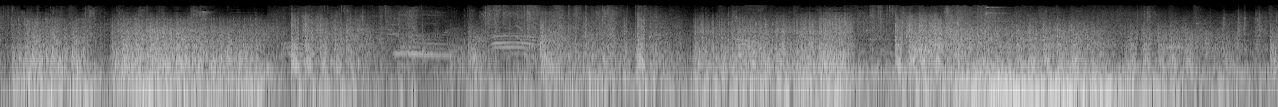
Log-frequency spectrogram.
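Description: Explosions boom with deep rumbles.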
